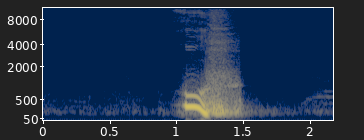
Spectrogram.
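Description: A man's short, breathy "ooh" into a microphone, about a second in, falling in pitch and lasting about half a second.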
